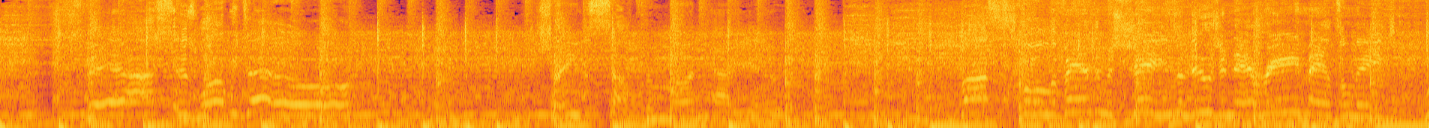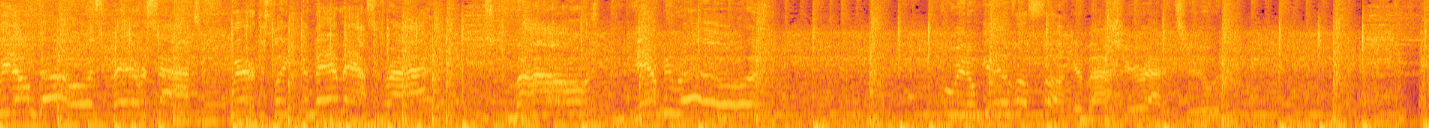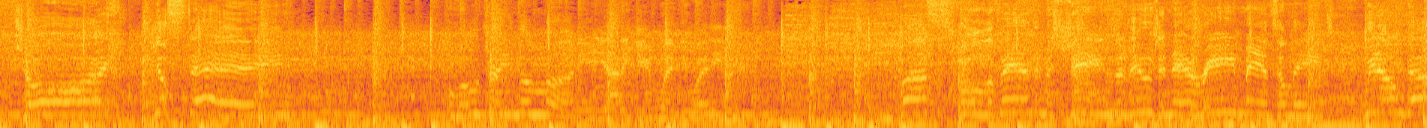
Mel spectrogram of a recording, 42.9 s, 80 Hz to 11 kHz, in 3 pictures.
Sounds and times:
Music: 0.0s - 42.8s.

